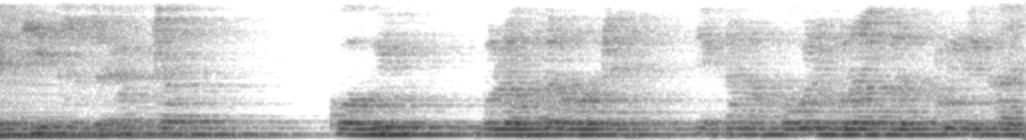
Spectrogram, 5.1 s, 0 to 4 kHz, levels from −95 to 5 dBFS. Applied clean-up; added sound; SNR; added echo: none; Guitar; 13 dB; reverberation time 1.0 s.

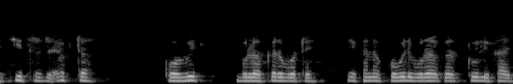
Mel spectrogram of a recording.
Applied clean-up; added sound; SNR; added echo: none; none; none; none.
